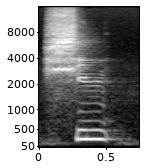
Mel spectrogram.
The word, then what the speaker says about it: xin: Xin, x. Pareil, c'est le même que tout à l'heure. I, comme en français, le n qu'on va prononcer à moitié. On va pas dire ne, on s'arrête à la moitié.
